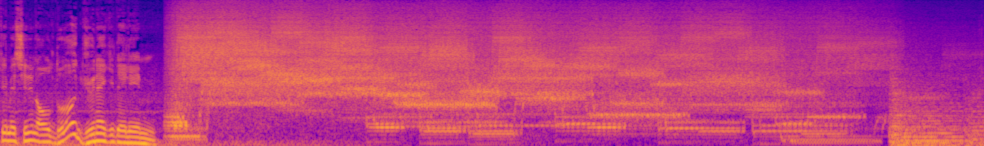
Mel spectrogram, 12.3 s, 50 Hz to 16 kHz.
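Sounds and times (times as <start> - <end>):
speech: 0.0 - 2.4
loud sustained sci-fi hiss with shifting electronic tones: 2.1 - 11.3.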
